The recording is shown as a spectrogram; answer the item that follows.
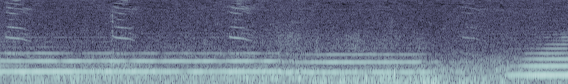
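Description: Slow brass horn melody of long held notes, stepping down in pitch about halfway through and again near the end, over a low steady rumble, with a few short high chirps.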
